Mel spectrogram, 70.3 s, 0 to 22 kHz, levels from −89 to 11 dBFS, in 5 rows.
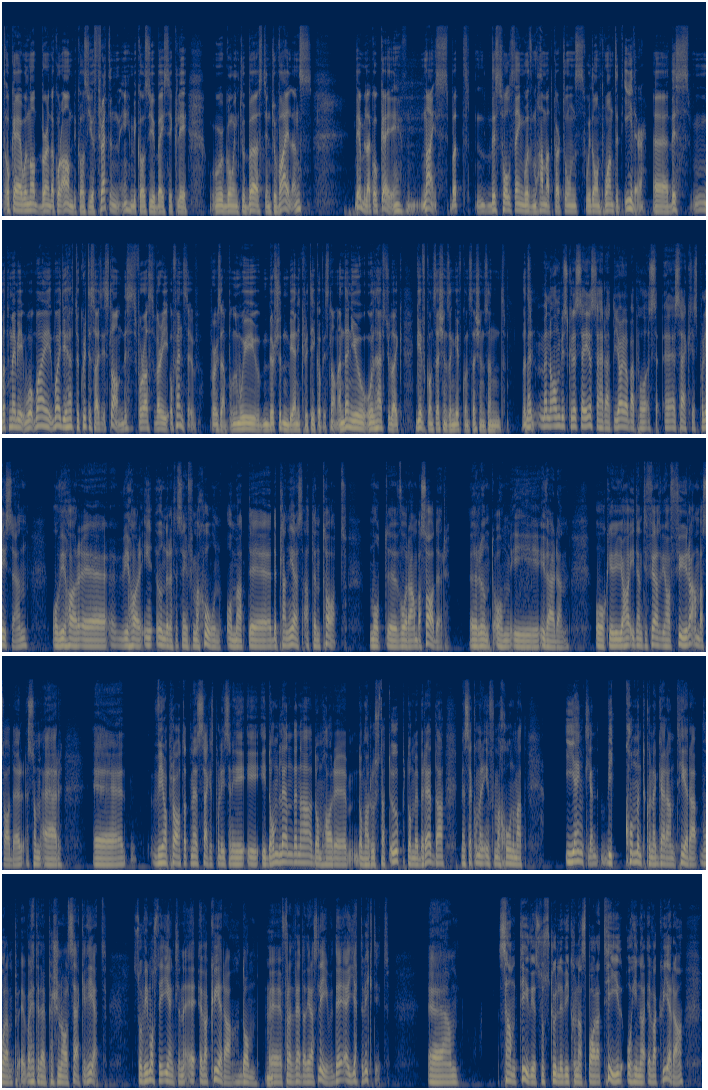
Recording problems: none

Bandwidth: 14 kHz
